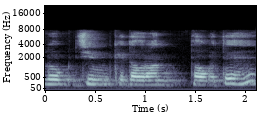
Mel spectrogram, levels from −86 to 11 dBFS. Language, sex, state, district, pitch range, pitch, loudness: Bhojpuri, male, Uttar Pradesh, Gorakhpur, 175-195 Hz, 185 Hz, -14 LUFS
